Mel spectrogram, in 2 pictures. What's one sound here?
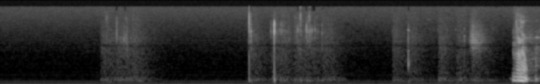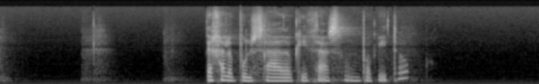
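A woman speaks briefly and quietly in a large hall.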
